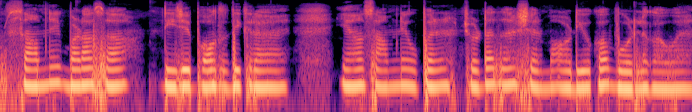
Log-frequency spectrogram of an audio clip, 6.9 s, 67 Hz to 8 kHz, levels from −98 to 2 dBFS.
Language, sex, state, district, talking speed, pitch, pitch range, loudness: Hindi, female, Chhattisgarh, Bastar, 180 wpm, 205 Hz, 195-210 Hz, -16 LUFS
